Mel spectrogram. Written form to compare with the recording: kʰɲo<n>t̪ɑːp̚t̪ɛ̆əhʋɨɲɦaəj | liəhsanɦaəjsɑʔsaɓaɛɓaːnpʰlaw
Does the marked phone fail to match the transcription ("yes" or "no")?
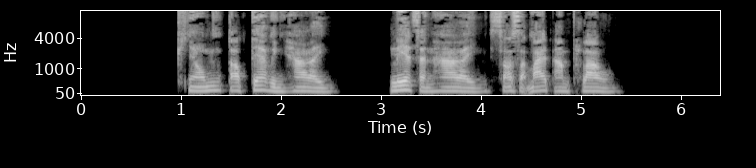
yes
